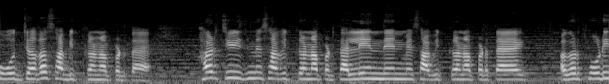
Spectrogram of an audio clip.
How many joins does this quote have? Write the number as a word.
zero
